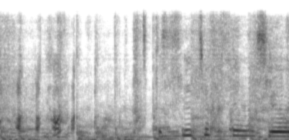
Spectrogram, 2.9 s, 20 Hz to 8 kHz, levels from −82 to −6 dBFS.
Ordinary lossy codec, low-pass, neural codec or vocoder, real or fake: none; 7.2 kHz; codec, 24 kHz, 6 kbps, HILCodec; fake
